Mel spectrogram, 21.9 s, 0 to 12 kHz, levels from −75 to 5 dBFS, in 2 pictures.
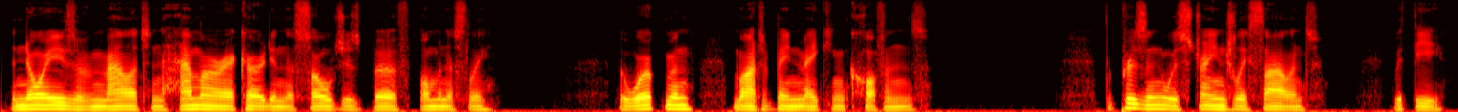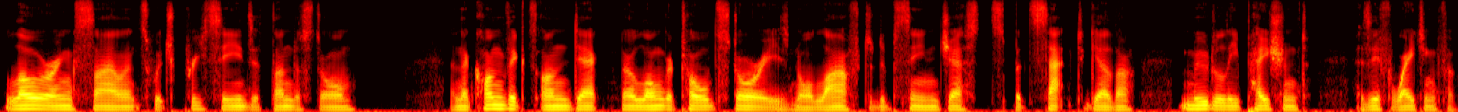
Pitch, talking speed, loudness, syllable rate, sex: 100 Hz, 155 wpm, -19 LUFS, 5.4 syllables/s, male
